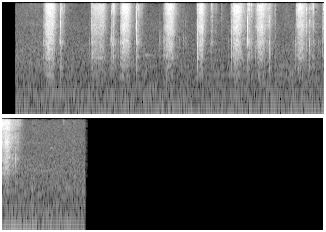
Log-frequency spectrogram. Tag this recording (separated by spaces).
water spray bathroom bath Barber bottle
